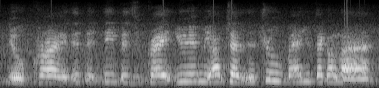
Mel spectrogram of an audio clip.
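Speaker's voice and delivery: ordinary talk, nothing marked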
